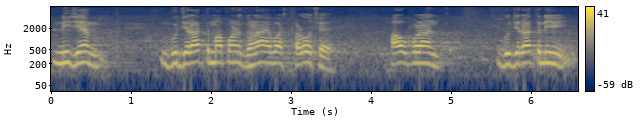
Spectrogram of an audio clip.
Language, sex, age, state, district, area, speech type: Gujarati, male, 30-45, Gujarat, Junagadh, rural, spontaneous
